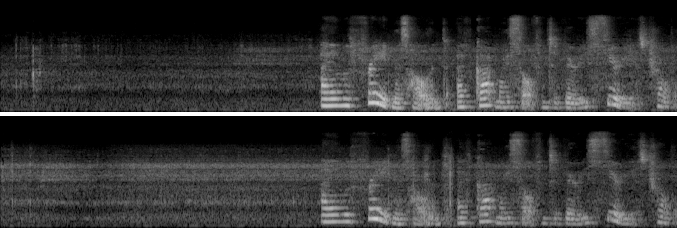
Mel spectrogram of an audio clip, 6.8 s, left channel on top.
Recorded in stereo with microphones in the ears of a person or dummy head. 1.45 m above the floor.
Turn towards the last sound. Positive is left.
turn(degrees=25)  # may be behind; listen again after turning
